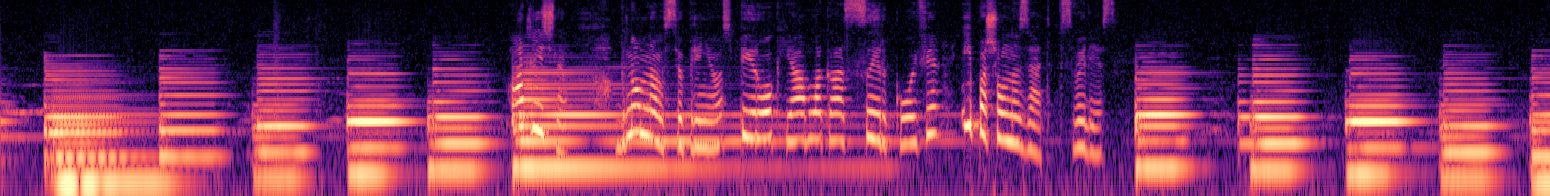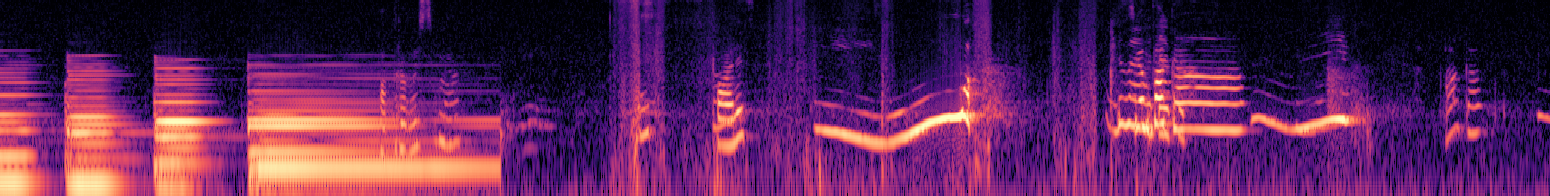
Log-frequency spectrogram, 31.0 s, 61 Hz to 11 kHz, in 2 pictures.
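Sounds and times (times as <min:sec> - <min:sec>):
digital piano chords: 0:00.0 - 0:10.3, 0:11.4 - 0:20.6.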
